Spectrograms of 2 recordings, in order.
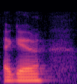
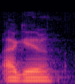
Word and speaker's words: Ägir: German Cruiser tier 8 Edgar or Ager depends how you want to pronounce it so yeah most of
